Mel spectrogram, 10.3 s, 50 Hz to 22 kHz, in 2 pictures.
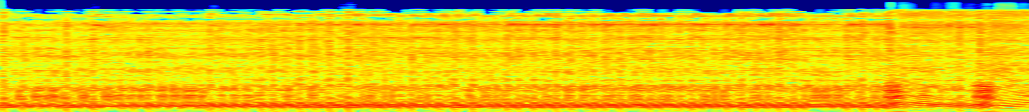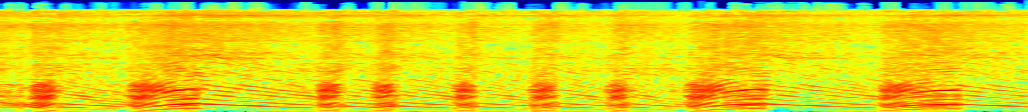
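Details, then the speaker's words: Husqvarna 44 chainsaw after a new carb kit (first suspected bottom end), base gasket removed to raise intake duration, after a cold start: high steady full-throttle scream, then crisp repeated revs rising and falling cleanly, running healthy. "So that's all it was the carb kit. Not a hugely powerful saw, and it may be that intake duration, but we actually increased the intake duration by lowering, taking out the base gasket on there too."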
